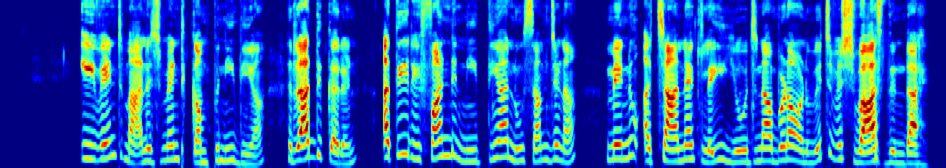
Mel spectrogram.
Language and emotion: Punjabi, happy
